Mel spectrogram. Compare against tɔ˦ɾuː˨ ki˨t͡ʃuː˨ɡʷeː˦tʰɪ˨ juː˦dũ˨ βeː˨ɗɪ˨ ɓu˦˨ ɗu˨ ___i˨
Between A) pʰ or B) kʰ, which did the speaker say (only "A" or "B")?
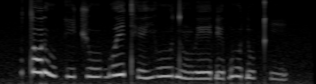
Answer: B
